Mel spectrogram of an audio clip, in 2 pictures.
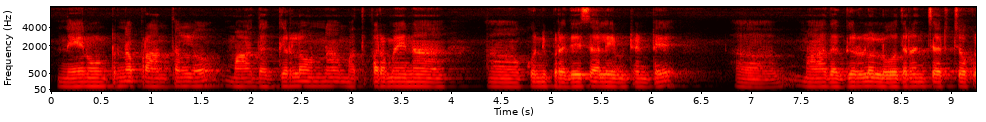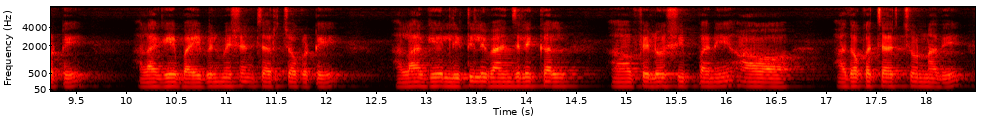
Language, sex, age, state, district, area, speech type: Telugu, male, 18-30, Andhra Pradesh, Konaseema, rural, spontaneous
